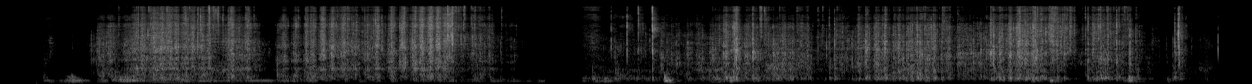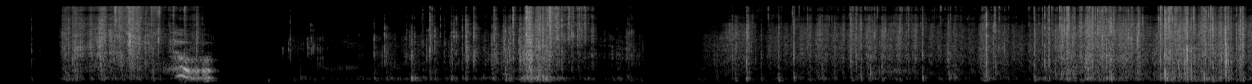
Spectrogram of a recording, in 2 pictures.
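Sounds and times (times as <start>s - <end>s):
plastic bags crinkling: 0.9s - 5.2s, 6.1s - 12.0s, 15.6s - 18.9s, 19.6s - 25.0s
patter of confetti falling: 19.6s - 25.0s.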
